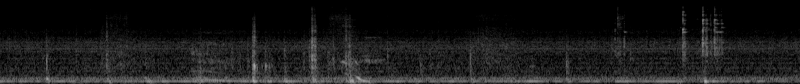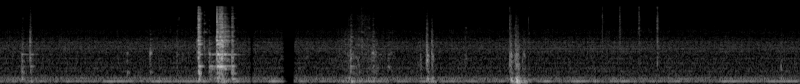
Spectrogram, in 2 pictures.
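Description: Rummaging through a clear plastic storage bin: scattered clicks and knocks of plastic containers and lids, with a louder clatter about ten seconds in and a thump a few seconds later, over a steady low hum.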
